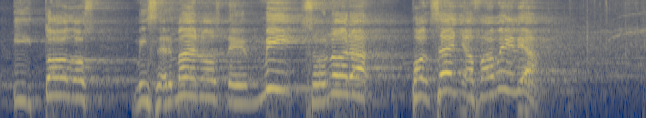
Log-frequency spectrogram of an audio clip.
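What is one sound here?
An elderly man sings loudly into a microphone over a loudspeaker, in a large echoing hall.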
